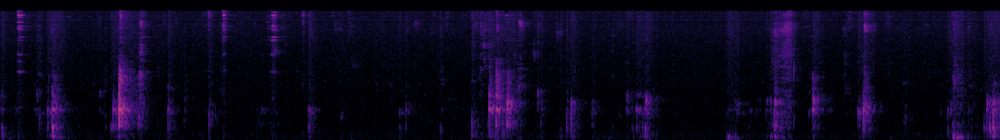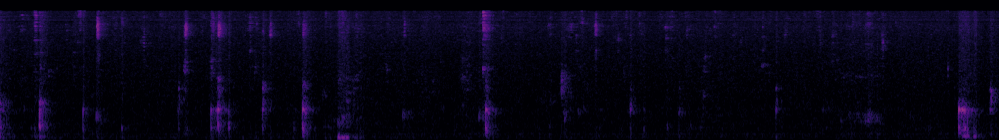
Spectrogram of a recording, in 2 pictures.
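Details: Indoors, a dog gnaws on a bone, giving scattered sharp crunches and clicking bites spread unevenly over twenty seconds, with brief louder bursts and quiet gaps between them.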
